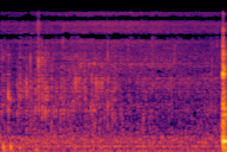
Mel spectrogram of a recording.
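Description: Diet Pepsi poured from a can into a glass of ice, the cola fizzing steadily as the glass fills.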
